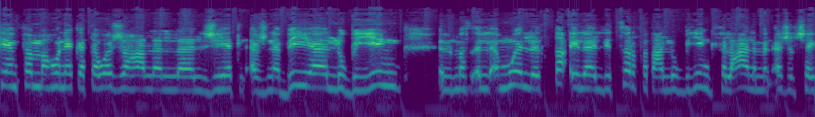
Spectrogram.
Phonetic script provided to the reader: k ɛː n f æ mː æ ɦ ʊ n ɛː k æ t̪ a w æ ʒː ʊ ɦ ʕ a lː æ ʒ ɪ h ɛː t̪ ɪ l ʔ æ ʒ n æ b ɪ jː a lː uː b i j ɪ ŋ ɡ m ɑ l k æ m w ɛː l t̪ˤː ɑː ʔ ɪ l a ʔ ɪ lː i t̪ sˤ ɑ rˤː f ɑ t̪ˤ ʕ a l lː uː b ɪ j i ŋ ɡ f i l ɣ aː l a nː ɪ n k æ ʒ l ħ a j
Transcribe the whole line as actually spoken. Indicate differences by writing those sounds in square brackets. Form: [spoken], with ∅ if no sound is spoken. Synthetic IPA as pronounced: k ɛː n f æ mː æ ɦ ʊ n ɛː k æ t̪ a w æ ʒː ʊ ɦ ʕ a [l] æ ʒ ɪ h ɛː t̪ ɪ l ʔ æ ʒ n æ b ɪ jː a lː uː b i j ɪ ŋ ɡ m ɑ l [ʔ] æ m w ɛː l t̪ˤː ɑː ʔ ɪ l a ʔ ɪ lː i t̪ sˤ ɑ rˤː f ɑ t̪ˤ ʕ a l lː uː b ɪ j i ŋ ɡ f i l [ʕ] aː l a [mː] ɪ n [ʔ] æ ʒ l [ʃ] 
